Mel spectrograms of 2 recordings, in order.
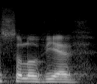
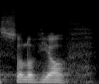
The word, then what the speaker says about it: Solovyov: fala né de vladimir soloviov a pronúncia é na verdade seria solovyov os três diálogos e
